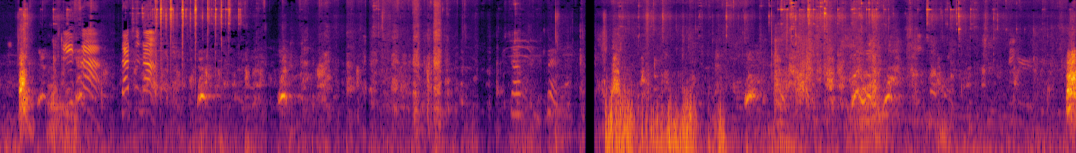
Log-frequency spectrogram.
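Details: Dogs playing together at a dog park, giving repeated sharp barks and yips scattered through the recording, with rustling, scuffling and outdoor background noise, and louder bursts near the middle and end.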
